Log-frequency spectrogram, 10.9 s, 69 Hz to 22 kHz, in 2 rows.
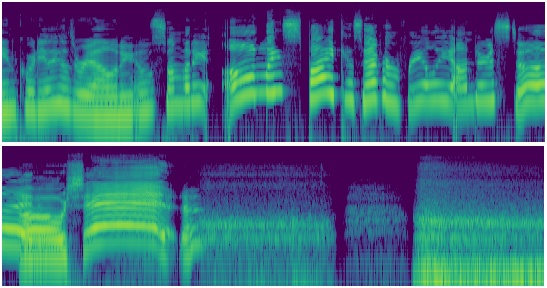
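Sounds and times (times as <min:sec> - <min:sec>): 
speech: 0:00.0 - 0:07.9
heavy panicked breathing into a paper bag: 0:07.5 - 0:10.8.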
